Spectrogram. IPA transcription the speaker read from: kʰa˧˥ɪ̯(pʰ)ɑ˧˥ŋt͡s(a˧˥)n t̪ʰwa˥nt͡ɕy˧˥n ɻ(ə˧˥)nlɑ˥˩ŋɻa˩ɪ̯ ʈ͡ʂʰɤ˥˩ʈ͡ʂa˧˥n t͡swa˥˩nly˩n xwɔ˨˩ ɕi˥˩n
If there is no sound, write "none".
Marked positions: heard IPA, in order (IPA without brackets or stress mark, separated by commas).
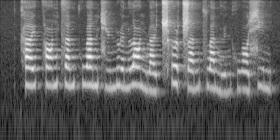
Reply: t̪ʰ, a˧˥, ə˧˥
